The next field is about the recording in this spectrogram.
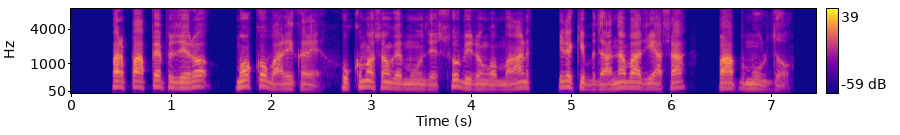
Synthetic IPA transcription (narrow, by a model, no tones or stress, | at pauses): pɐɾpaːpɛpɐd͡zeːɾɔ | mɔːkɔbʱaːɭikɐɾɛhʊkmãsɔ̃ŋ̆ɡɛmũːnd̪ɛsobʱiɾɔ̃ːŋɡɔmaːɽ̃ | kɪlɛːkibɐd̪ʱaːnabaːd͡ziaːsa | paːpmuːɽd̪ɔ̰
